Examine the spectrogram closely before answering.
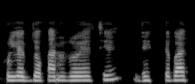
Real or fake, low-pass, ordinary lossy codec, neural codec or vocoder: fake; none; none; codec, 16 kHz, 8 kbps, FreqCodec, smaller model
